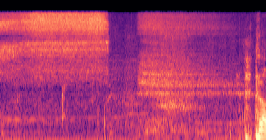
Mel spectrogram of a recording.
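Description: A person breathing in and out through the mouth in two long hissing breaths, with a short gap between them, mimicking a drag on a cigarette and the exhale of smoke.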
